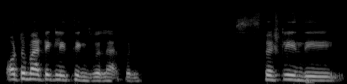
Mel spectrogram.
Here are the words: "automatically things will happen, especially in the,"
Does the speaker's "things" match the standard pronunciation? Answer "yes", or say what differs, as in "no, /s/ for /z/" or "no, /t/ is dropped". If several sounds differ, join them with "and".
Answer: no, /t/ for /θ/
